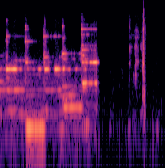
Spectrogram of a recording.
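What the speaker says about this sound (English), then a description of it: "Of course, my cell phone's gonna ring." A cell phone ringtone plays a short melodic run of bright electronic tones for about two seconds, then stops, leaving near silence with a few faint clicks.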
